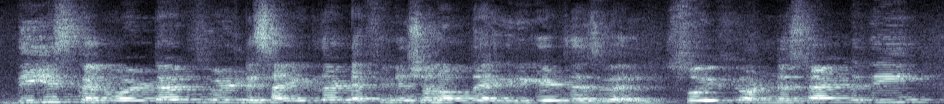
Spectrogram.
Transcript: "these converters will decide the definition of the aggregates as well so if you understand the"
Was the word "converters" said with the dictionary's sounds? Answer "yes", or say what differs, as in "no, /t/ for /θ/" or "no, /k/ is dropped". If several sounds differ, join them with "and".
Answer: yes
